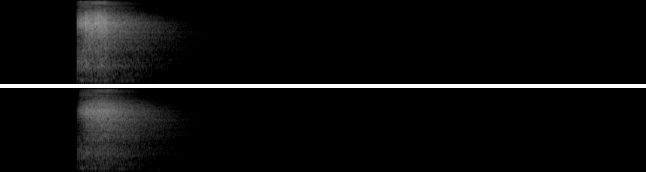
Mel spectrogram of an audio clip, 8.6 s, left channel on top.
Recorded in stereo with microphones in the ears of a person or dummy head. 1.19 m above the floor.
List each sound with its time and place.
1.0 s a hiss: 65° left (ahead or behind), 0.6 m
